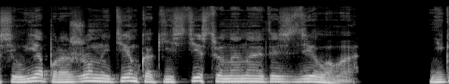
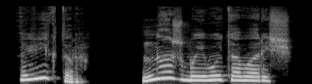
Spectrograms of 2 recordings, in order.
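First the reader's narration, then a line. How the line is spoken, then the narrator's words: Sighing young woman. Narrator (Russian): вздохнула девушка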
